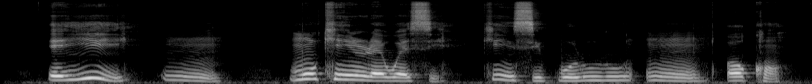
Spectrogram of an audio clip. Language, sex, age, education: Yoruba, female, 30-45, tertiary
